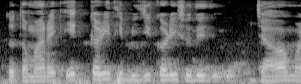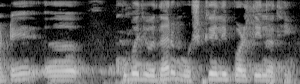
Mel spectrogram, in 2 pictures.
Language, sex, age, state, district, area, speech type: Gujarati, male, 18-30, Gujarat, Valsad, rural, spontaneous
